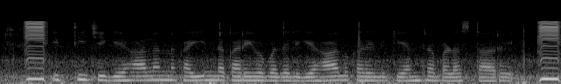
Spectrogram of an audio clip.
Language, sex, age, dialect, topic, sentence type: Kannada, female, 46-50, Coastal/Dakshin, agriculture, statement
